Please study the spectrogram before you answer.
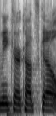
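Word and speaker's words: Mika Akatsuka: Hi, I'm Mika Kotsuka, or if you don't know how to pronounce it, Mikaede. But just say Mika, it's easier.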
